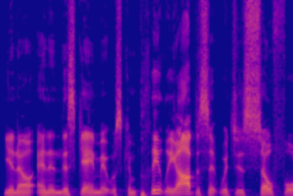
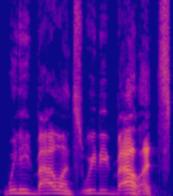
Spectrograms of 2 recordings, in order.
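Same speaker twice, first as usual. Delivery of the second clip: high mock yell, louder on the repeat; imitated fan yelling; 7 semitones higher, 5 dB louder than usual. Co-host mimics fans in the stands, mock yelling. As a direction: mimic a complaining heckler, pitched up. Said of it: "things being yelled".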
